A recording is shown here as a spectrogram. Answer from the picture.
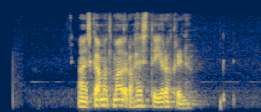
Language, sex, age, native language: Icelandic, male, 50-59, Icelandic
